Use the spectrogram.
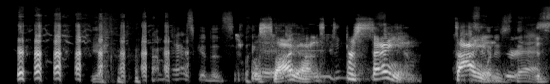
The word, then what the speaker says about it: Saiyan: Captain Bipto says, "What the fuck is Super Seance?" Yeah, I'm asking this. Saiyan. Super Saiyan. Saiyan. What is that? It's the correct pronunciation.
